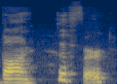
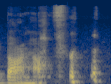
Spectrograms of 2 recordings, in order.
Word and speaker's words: Bonhoeffer: and believe it or not his name is pronounced Bon hoofer which nobody pronounces because we're all American and we say Bon Hofer but uh yeah I think it came out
